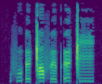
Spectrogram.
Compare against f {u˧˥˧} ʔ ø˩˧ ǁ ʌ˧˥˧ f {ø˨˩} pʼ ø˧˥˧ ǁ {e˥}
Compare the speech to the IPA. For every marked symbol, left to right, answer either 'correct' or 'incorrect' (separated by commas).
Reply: correct, correct, incorrect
